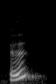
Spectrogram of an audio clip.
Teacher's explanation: 입 모양을 조금 둥근 상태에서 제가 한글 도금을 으라고 적어드렸지만 우리 한글 발음할 때처럼 옆으로 가로로 벌어지는 발음이 아니고 둥근 상태에서 읽어주시면 되세요.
